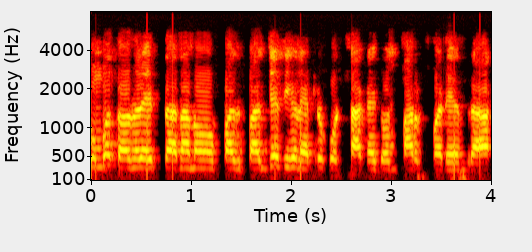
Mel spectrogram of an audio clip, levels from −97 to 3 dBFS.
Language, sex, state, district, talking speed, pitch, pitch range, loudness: Kannada, male, Karnataka, Chamarajanagar, 135 wpm, 150 Hz, 140-155 Hz, -25 LUFS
